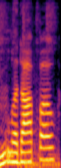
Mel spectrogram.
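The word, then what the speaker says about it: Ladapo: Florida Surgeon General Joseph Latipo. Did I say that right? – You did. – Latipo. – Latipo.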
